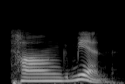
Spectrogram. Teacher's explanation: carries a high level tone on the first A and a falling tone on the second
